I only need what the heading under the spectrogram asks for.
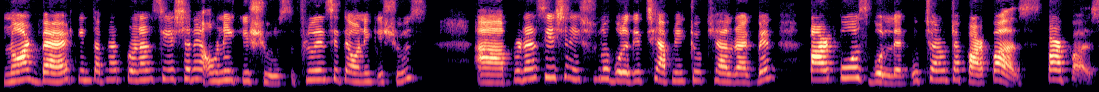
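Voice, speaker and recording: Woman, Bangladeshi accent, online class teacher, high voice, dry close sound. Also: fast talker, fairly bright tone, no echo. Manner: instructive, mixes Bengali and English. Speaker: English speaking teacher.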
